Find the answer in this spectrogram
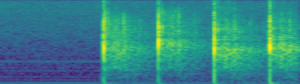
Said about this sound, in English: Even clapping, woo!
